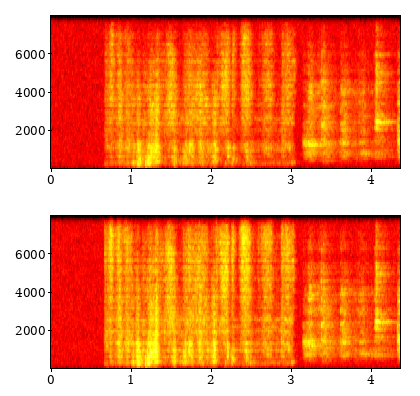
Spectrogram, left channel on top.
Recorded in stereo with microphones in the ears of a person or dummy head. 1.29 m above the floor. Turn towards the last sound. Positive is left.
turn(degrees=-15)  # may be behind; listen again after turning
